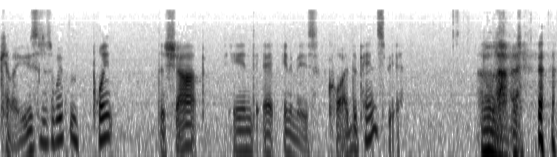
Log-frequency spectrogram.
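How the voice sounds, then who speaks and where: A man in a New Zealand accent mumbles at a moderate pace. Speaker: game streamer. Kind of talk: casual gaming livestream chat. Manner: mumbling.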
